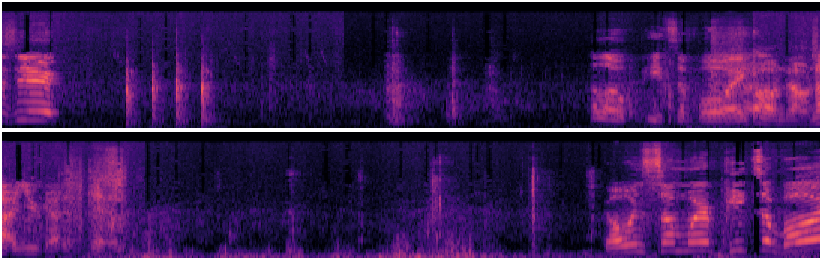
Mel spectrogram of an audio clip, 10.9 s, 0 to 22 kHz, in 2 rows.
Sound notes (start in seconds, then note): 0.8 Pizza Guy is walking up to building and knocks; 2.6 knocks again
